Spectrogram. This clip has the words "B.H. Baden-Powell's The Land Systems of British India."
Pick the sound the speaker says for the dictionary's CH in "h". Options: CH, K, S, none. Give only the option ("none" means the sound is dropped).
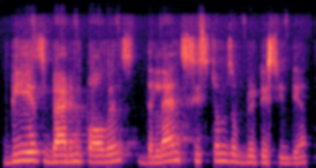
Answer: S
